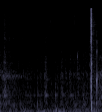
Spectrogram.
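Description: Faint scratching of someone writing something down, a soft, uneven rustle that ends in a sharp click and a smaller tap near the end.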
